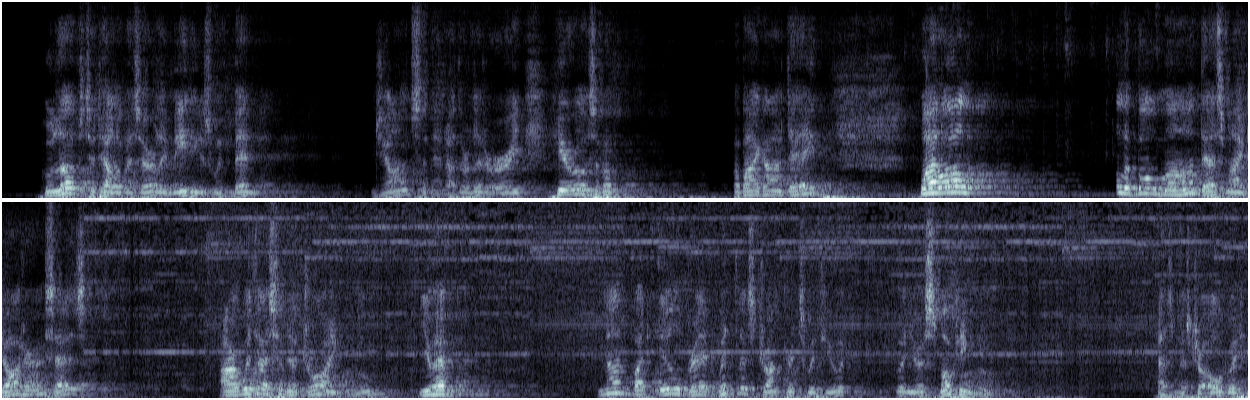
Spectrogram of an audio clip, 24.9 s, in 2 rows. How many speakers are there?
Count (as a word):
one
